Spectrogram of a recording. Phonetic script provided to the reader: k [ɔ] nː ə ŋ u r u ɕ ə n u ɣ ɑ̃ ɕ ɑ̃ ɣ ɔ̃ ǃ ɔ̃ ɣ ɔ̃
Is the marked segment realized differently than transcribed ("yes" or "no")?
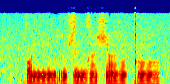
no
